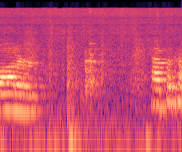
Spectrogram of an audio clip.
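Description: Boiling pasta water poured off from a pan on a kitchen stove, a splashing, hissing gush that comes in uneven bursts rather than one steady stream.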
